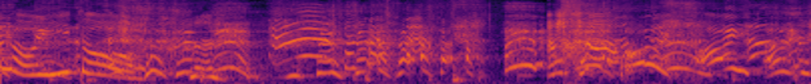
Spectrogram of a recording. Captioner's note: laughter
